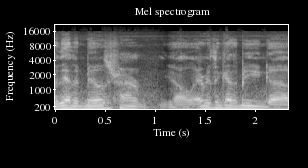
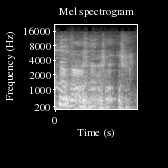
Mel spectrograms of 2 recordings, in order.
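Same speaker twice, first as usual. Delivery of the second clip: laughing; 8 semitones higher, 6 dB louder than usual. Real, not acted. Joking, breaks into laughter.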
